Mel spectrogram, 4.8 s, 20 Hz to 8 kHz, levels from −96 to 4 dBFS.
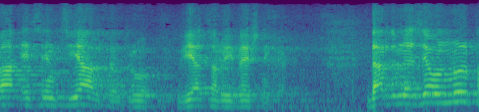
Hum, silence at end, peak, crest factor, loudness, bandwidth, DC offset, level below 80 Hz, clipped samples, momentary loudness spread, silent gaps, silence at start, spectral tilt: none; 0 s; -2 dBFS; 22 dB; -22 LUFS; 7.6 kHz; under 0.1%; -62 dBFS; under 0.1%; 17 LU; none; 0 s; -3 dB/octave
